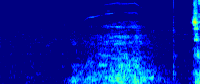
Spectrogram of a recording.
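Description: Near silence, broken only by a faint, brief noise about a second in; a spoken word begins at the very end.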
